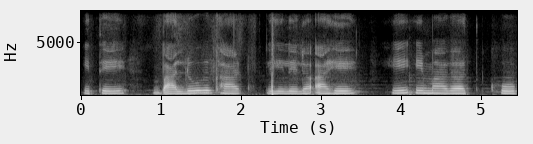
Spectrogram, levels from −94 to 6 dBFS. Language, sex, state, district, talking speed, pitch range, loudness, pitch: Marathi, female, Maharashtra, Gondia, 90 wpm, 210-225 Hz, -20 LUFS, 215 Hz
